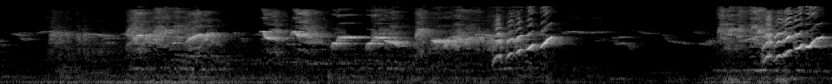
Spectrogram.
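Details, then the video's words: Oriental magpie-robin singing persistently through its full range of material: bursts of harsh chattering and rich whistled phrases, some rising steeply, separated by short gaps, with faint low background noise. "KACER NGOTOT GACOR FULL BONGKAR MATERI"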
